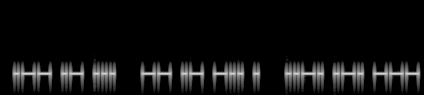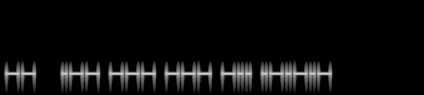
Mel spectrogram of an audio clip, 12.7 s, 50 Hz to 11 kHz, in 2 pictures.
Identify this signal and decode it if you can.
Morse code, heard as a keyed tone, about 21 wpm, 700 Hz. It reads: WAS MADE FROM WOOD.
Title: Sentences from Top 1000 Words - Review Part 6 - 20wpm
